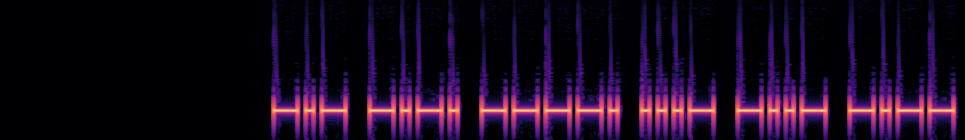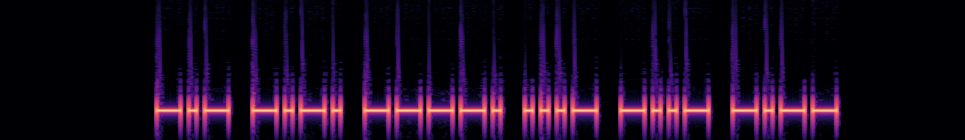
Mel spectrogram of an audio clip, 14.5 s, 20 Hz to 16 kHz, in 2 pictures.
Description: Morse code, heard as a keyed tone, about 21 wpm, 700 Hz. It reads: KC9VXY KC9VXY
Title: USA Call Signs - 6 Characters - Repeated 2x - 20wpm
